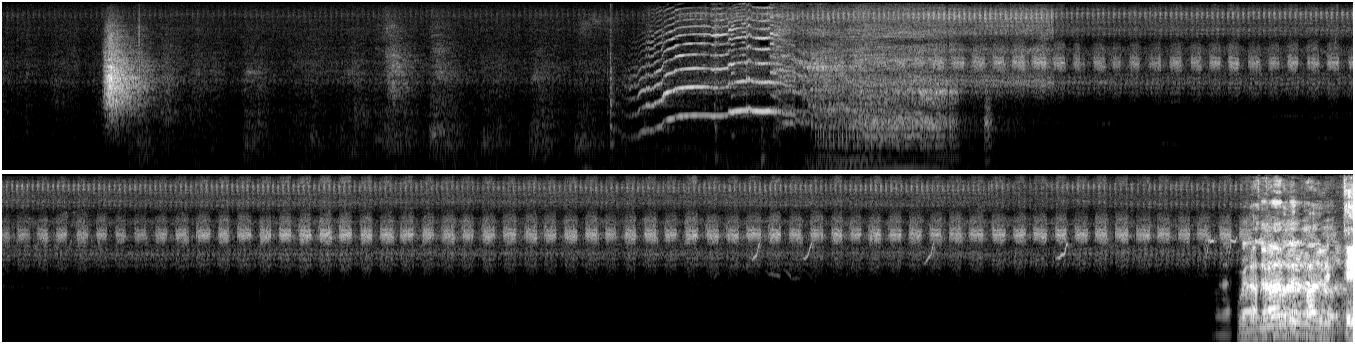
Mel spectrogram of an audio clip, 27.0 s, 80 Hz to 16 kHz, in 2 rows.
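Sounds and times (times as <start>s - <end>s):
insects chirping: 6.1s - 27.0s.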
